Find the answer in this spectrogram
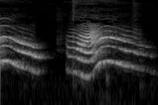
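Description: Cat meowing: the end of one meow at the start, then a second full meow that rises and falls in pitch.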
